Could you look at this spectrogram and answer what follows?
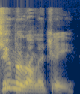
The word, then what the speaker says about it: Humorology: So you've written 5 books and you've got a new book in the background in process, which is Humanology, if I can pronounce Humorology. – It. – Humorology.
